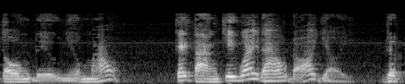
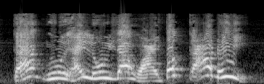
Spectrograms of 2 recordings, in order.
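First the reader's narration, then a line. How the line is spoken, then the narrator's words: Roar. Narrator (Vietnamese): tiếng gầm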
